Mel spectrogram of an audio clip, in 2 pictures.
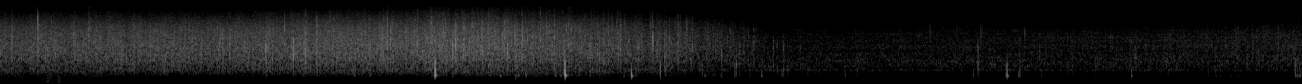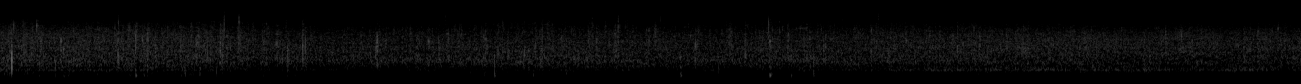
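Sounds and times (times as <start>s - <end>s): light rain pattering: 0.0s - 26.0s.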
